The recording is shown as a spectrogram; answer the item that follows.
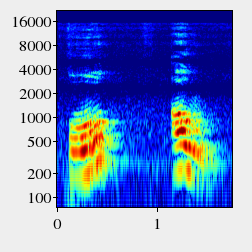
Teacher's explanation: ऊ बोला था या पै बोला था तो उसमें क्या है, होठ जो है हमारे वो अवरोध पूरी तरह से पैदा कर रहे हैं, जबकि यहाँ पर हवा कंठ से बाहर आ रही है और होठ क्या है, केवल गोल होके रह जाते हैं। इसीलिए क्या है, ओ और औ का उच्चारण स्थान कंठोष्ठ होता है।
